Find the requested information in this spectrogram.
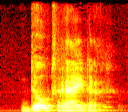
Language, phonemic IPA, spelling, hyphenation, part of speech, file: Dutch, /ˈdoːtˌrɛi̯.dər/, doodrijder, dood‧rij‧der, noun, Nl-doodrijder.ogg
- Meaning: 1. a maniacal driver 2. one who killed someone by driving (e.g. running over or colliding)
